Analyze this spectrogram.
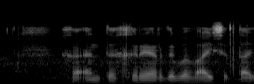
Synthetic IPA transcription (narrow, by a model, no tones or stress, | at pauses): χə̰ʔəntəχriərdəbəvɐ̰jsətəj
